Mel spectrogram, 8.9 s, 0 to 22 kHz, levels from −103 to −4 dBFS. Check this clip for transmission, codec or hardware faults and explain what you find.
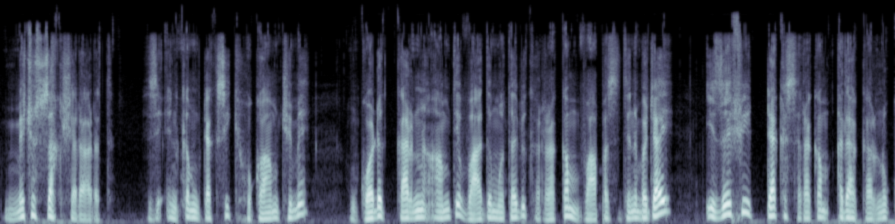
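The speech carries Bluetooth SBC compression throughout, likely from a low bit pool on an SBC Bluetooth link. The codec splits the signal into a few wide sub-bands and allocates bits with no real hearing model. At a rate that fits roughly 96 kbps, the upper bands get too few bits and the rest are coarsely quantised. The result is plainly audible: gritty noise and aliasing ride on the speech, and nothing remains above 18.9 kHz.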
